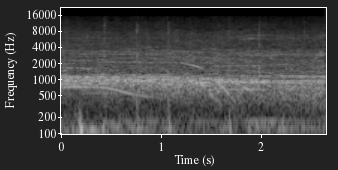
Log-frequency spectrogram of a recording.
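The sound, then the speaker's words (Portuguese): A crowd applauds and cheers steadily for a group of men being thanked, a loud unbroken wash of clapping with whoops and shouts rising above it, with no speech over it. “Em segundo lugar, por favor, o aplauso de vocês para esses caras que estão escrevendo essa história linda.”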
